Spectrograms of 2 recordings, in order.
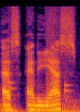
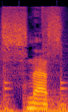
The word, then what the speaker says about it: SNES: The Sega Genesis, Game Boy, and SNES versions dropped a year after this 8-bit Nintendo original. And yes, I said Snes, not SNS.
